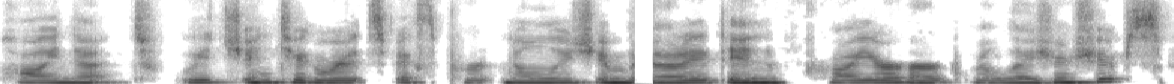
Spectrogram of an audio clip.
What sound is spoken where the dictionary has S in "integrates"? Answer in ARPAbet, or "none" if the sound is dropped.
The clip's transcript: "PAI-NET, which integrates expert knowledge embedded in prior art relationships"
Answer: S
